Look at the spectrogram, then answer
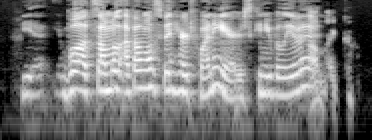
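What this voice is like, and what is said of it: Strong American accent. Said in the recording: “you left with an Australian accent, and you've you now every time I talk to you, you've got such a strong American accent.”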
